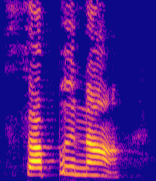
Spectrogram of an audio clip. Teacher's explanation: जो हमारी जीवा है वो जो दांत, निचले वाले दांत है, उनका जो निचला हिस्सा होता है, पीछे का हिस्सा होता है, वहां से स्पर्श होती है। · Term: दंतव्य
